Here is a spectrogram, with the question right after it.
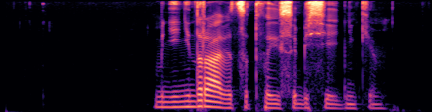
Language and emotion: Russian, angry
